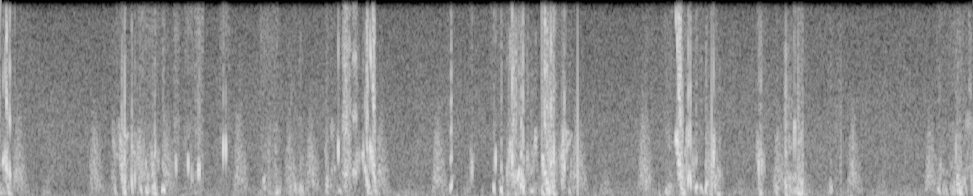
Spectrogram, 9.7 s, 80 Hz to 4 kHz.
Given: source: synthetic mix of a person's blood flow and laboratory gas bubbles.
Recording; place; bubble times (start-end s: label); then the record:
Doppler ultrasound of blood flow; subclavian vein
0.00-0.15 s: bubbles
1.11-1.69 s: bubbles
1.74-1.80 s: bubbles
1.85-2.04 s: bubbles
2.19-2.30 s: bubbles
2.60-3.10 s: bubbles
3.24-3.81 s: bubbles
4.47-4.55 s: bubbles
4.69-4.76 s: bubbles
4.90-5.39 s: bubbles
5.42-5.74 s: bubbles
6.44-6.49 s: bubbles
6.63-7.24 s: bubbles
7.55-7.68 s: bubbles
7.74-8.09 s: bubbles
8.27-8.34 s: bubbles
9.36-9.74 s: bubbles
From the record:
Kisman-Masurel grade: 233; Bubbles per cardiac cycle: several, 3 to 8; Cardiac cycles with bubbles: 50 to 99%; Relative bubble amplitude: loud (0.450 to 0.775); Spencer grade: 3 (all of the cardiac periods contain showers or single bubble signals, but not dominating or overriding the cardiac motion signals); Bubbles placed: anywhere in the cardiac cycle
